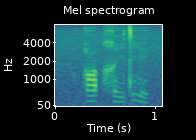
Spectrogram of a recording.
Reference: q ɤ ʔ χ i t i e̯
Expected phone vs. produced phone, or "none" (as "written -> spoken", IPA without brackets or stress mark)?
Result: ɤ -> ɔ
